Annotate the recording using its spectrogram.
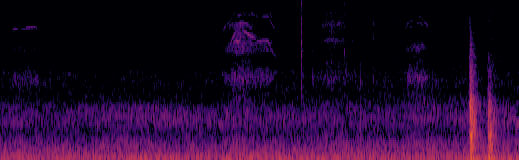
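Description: Quiet room tone with a low steady hum, a few faint high squeaks about three and five seconds in, and a short click just before the end.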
